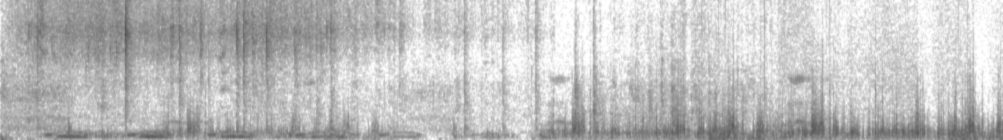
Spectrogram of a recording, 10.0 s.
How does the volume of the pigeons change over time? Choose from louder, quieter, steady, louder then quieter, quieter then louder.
quieter.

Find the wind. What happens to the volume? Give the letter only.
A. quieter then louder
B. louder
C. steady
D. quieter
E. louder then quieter
B.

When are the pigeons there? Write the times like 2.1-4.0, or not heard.
0.1-8.0.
